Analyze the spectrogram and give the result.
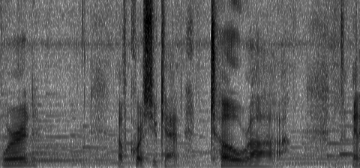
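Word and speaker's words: תורה: of course you can Torah and Israelis tend to roll the r not quite like the French do but a little bit torahs Torah and the Torah is the Five Books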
